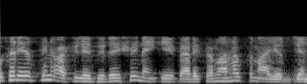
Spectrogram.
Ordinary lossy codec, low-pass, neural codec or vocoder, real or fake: AAC, 16 kbps; 3.6 kHz; codec, 24 kHz, 1 kbps, SNAC; fake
